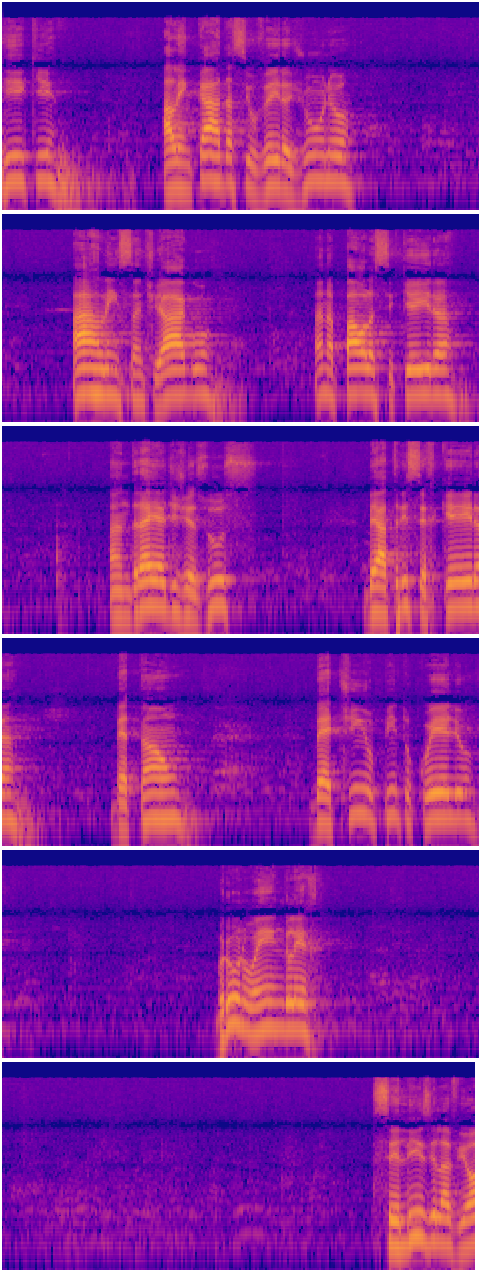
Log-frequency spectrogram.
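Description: A man speaks calmly through a microphone in short phrases, with pauses between them.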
